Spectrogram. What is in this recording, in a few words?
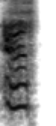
damaged jp; kikyou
